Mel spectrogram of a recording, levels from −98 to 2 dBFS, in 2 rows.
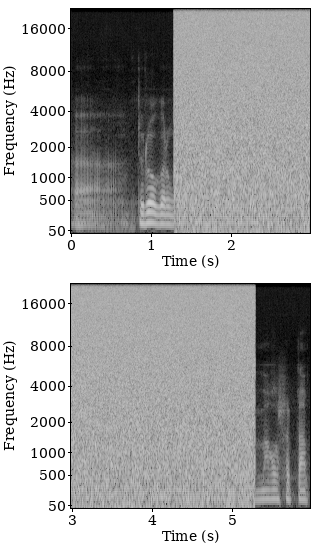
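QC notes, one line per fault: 1.29–5.29 s: samples built from the wrong bytes. The sample bytes are assembled in the wrong order or alignment, so the rapidly varying low-order bits land in the high-order position. The speech turns into loud, harsh broadband noise.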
